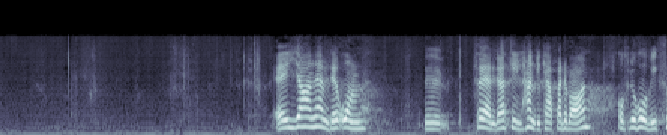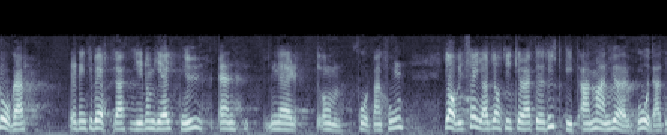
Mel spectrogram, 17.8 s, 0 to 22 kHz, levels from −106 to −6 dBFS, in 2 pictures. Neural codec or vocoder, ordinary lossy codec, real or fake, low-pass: codec, 16 kHz, 2 kbps, FreqCodec, larger model; none; fake; 7.2 kHz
